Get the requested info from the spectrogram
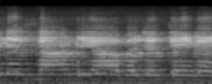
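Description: Music with a singing voice holding long, steady notes that change pitch in steps.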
